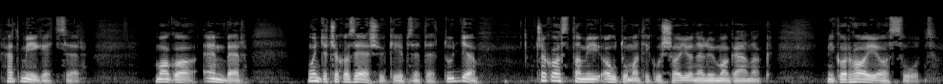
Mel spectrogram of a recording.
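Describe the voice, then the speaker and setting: A man's voice: on the low side, expressive, a little mellow, dry recording. A man voicing a formal, precise professor who lectures his colleagues and runs a word-association test. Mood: instructive. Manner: formal and instructive. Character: precise, dry male professor testing a subject.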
